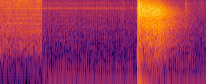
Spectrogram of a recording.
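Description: A pressurised plastic fire-detection tube bursting: one sharp pop about halfway through, followed by a short hiss of escaping extinguishing gas that fades within half a second.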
